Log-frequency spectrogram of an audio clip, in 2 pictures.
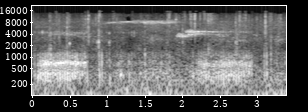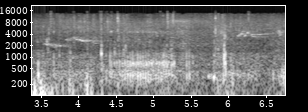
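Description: Low rumbling from a pet in three bouts about two seconds apart, with a few short high squeaks and a dull thump about three and a half seconds in.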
